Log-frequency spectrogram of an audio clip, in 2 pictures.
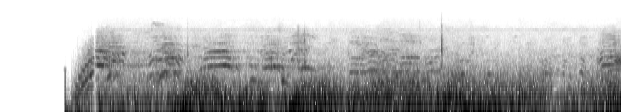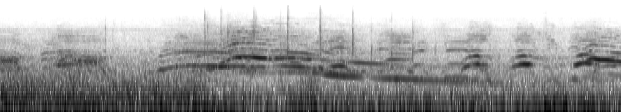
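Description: Players and onlookers shouting across a soccer field, over wind on the microphone, starting after a brief silent gap. From about two-thirds of the way in comes a long, drawn-out shout falling in pitch, with a few sharp claps or smacks.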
